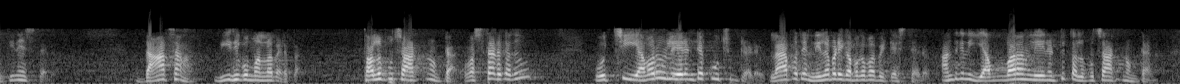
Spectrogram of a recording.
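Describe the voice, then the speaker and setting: A man giving a devotional discourse, retelling a sacred story in an animated way. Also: high-pitched, dull audio. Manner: animated storytelling, acts out voices. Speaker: spiritual discourse speaker.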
